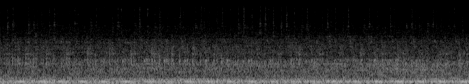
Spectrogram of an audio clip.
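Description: Vehicle engine idling with a steady, low, evenly pulsing rumble.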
